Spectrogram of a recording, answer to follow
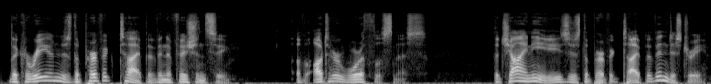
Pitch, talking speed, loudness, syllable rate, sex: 115 Hz, 150 wpm, -19 LUFS, 6.3 syllables/s, male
